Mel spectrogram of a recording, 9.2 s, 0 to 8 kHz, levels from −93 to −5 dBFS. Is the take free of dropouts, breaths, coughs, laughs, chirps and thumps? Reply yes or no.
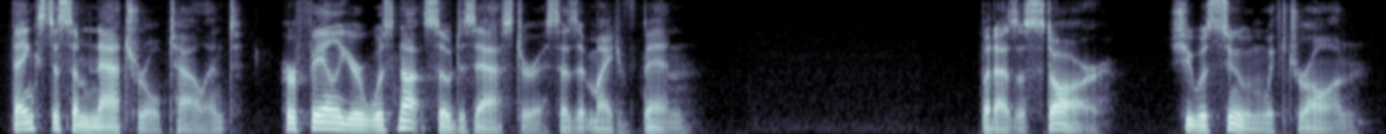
yes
